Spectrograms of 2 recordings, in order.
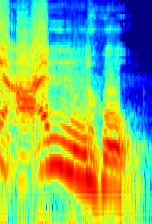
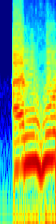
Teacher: عین کو وسط حلق سے ادا کرنا ہے, حلق کے درمیانی حصے سے, گلے کے درمیانی حصے سے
